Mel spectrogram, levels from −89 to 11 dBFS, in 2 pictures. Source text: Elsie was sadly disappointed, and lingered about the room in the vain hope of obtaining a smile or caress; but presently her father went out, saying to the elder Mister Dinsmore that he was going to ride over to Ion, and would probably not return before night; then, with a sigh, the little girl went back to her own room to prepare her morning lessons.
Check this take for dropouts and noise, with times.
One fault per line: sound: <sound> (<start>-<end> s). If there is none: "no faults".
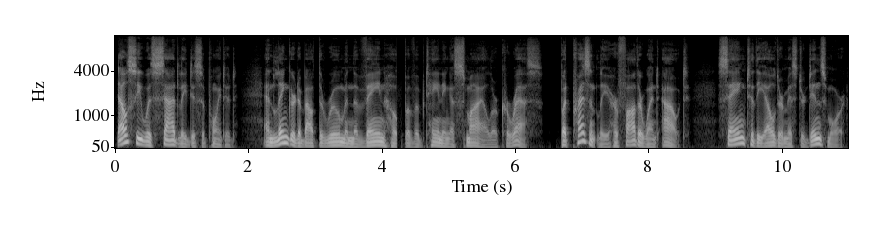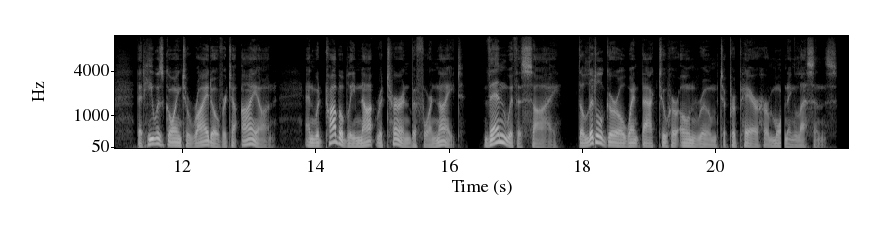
sound: dropout (4.2-4.3 s)
sound: dropout (21.0-21.0 s)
